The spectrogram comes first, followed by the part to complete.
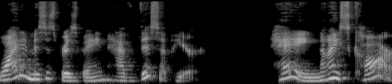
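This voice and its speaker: A woman performs a put-on character voice at a fairly high pitch. She speaks at a fairly slow pace with very wide pitch swings. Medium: read story.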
